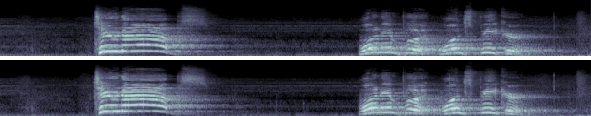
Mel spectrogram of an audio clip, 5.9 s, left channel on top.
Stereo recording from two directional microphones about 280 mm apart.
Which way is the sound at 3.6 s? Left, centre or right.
Centre.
